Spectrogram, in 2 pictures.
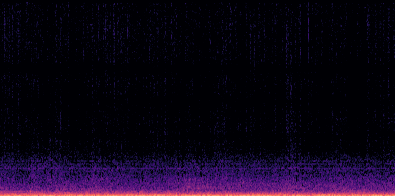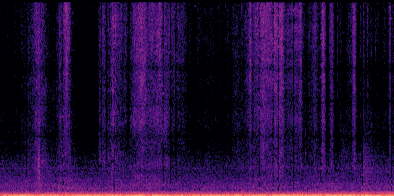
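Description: Low rumble of a subway train in the station, growing louder, with stretches of high hissing in the second half.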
